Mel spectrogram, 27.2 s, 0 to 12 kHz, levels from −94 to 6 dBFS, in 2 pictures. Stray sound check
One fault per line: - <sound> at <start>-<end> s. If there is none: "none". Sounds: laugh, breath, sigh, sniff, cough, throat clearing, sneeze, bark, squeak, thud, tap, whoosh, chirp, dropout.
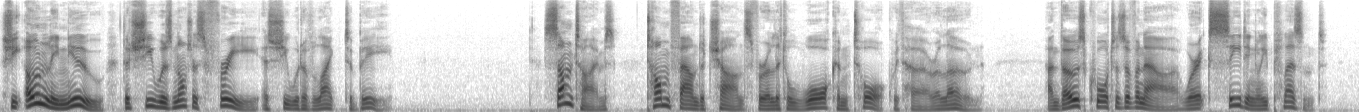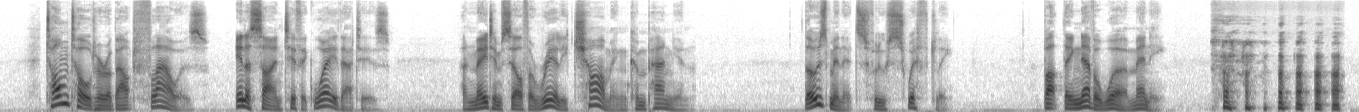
- laugh at 25.7-27.0 s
